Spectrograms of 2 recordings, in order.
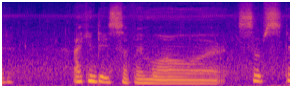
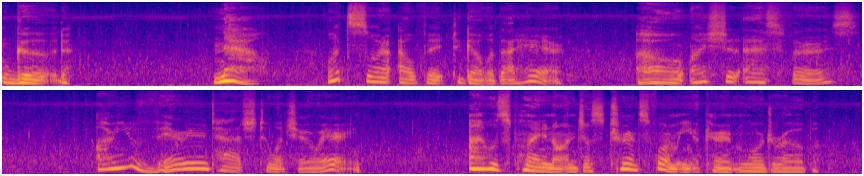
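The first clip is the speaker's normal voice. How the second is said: calm, comforting, gentle, soothing voice. A stylist, having just redone the listener's hair, asks about an outfit; soothing, gentle voice. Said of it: "You have no idea how to get back to the forest path, but you can hear a stream, as well as a soothing, gentle voice".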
